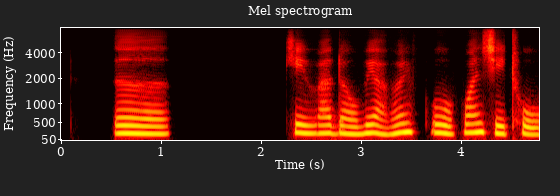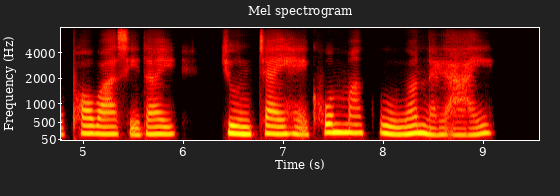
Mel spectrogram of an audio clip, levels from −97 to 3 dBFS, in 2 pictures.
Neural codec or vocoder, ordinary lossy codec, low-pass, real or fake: codec, 16 kHz, 0.3 kbps, FocalCodec; none; none; fake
